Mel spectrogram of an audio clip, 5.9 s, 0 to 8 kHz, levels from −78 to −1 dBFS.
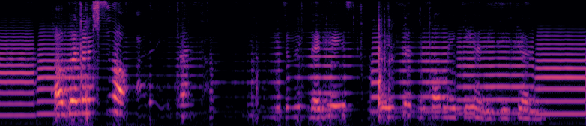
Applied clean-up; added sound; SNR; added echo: neural mask model RNNoise.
